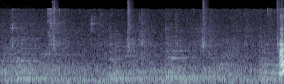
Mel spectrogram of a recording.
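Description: Soft background music: held low notes that change every half second or so, with a light click about once a second.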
